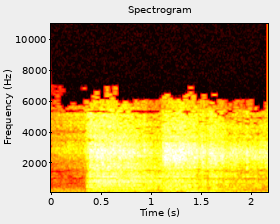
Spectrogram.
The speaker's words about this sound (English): Put another shot across the bow, Lieutenant. Aye, aye, sir. Board gun, fire!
